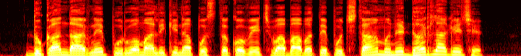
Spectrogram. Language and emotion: Gujarati, fearful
